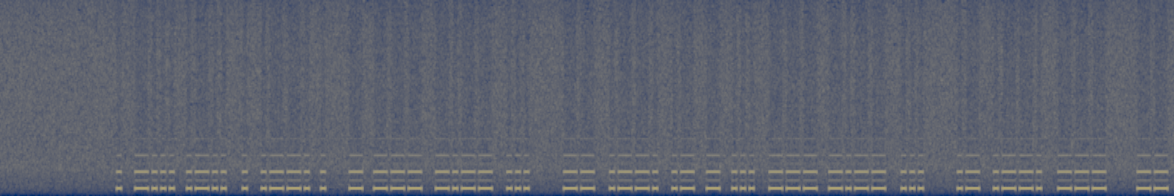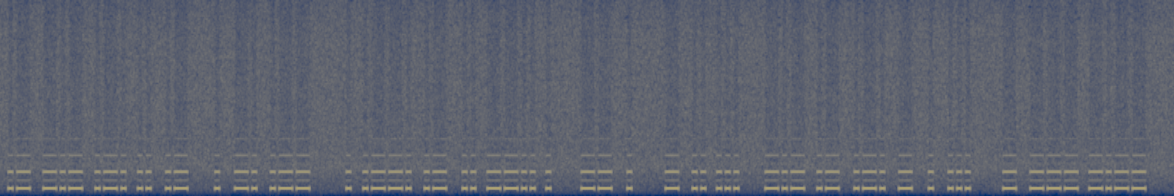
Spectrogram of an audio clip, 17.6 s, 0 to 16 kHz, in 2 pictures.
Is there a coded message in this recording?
Yes: Morse code (Greek alphabet) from 0.8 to 17.5 s, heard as a keyed tone, hand-sent with a paddle, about 37 wpm, 670 Hz. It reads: ΕΒΛΕΠΕ ΤΟΥΣ ΜΠΑΤΣΟΥΣ ΑΠΟ ΜΑΚΡΙΑ ΕΝΩ ΕΠΑΙΖΕ ΜΕ ΤΙΣ ΚΑΡΤΕΣ ΤΟΥ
